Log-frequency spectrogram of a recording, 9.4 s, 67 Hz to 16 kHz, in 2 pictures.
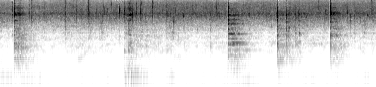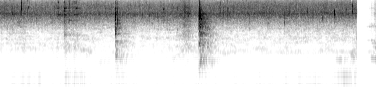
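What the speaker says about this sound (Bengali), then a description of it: "ঠিক অপর দিকটাকেও আমরা এইভাবে মিনিট 5 ধরে লো থেকে মিডিয়াম ফ্লেমের মধ্যে ভাজা করে নেব।" Sajne flower fritters frying in hot oil over a low to medium flame, a steady close sizzle broken by occasional soft scrapes and clicks of a spatula turning them.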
